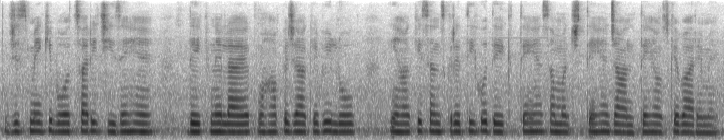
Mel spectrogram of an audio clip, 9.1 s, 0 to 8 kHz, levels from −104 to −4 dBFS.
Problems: constant background noise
